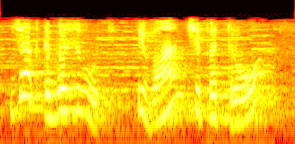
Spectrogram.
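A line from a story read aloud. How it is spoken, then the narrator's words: Loud question, lady. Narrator (Ukrainian): голосно перепитала пані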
